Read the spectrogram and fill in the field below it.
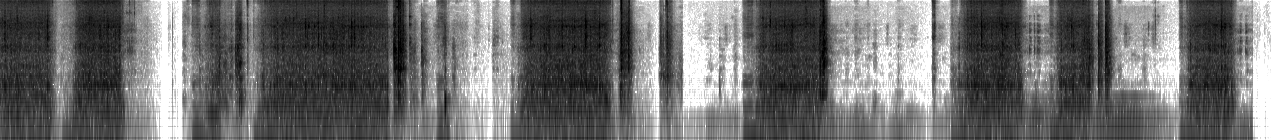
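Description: A sewing machine bastes a collar onto a knit jacket in several loud, close bursts of rapid mechanical whirring, each a second or two long, broken by short pauses, with no one talking.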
